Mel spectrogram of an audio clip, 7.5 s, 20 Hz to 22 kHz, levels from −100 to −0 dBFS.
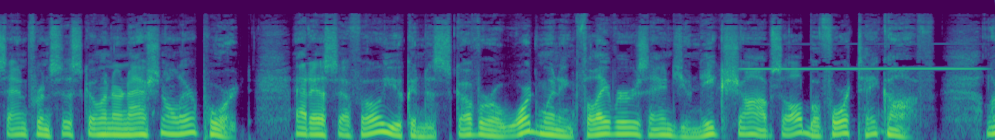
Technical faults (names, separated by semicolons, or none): feedback whistle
